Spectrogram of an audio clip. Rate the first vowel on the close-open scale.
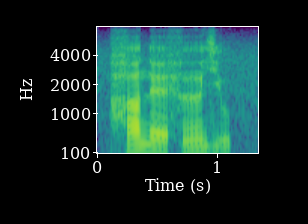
open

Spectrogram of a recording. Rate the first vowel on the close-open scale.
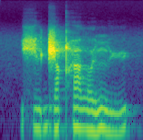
close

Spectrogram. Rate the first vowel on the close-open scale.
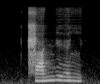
open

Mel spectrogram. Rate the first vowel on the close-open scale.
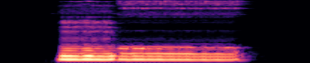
close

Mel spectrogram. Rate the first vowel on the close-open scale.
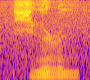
close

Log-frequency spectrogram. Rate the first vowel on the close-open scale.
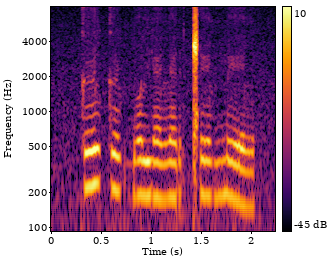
mid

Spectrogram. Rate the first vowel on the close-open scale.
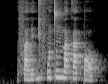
open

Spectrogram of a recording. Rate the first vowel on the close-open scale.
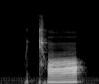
mid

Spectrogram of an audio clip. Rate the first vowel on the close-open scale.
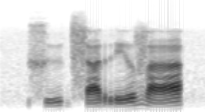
close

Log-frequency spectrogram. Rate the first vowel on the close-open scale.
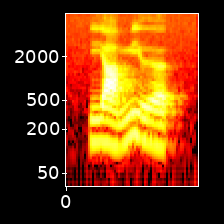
open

